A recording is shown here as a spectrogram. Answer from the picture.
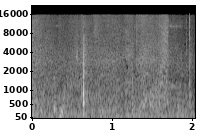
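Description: Faint rustling handling noise with one light click less than a second in.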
